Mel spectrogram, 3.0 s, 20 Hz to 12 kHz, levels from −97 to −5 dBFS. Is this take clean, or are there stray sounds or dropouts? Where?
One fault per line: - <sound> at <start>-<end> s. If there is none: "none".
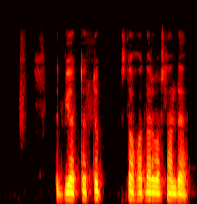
none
